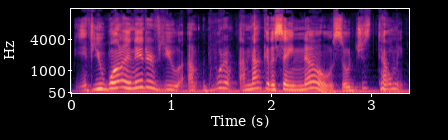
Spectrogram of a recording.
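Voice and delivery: high, eager retold answer; mock eager reply. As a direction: sound keen to say yes. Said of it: "I'm like".

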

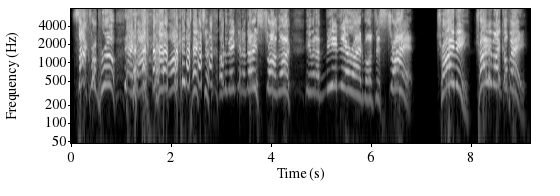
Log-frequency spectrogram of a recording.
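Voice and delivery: put-on loud, high French accent shouting; french chef. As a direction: bellow it in a French accent at Michael Bay. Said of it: "Absolutely nailed it".

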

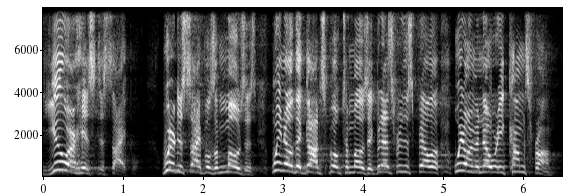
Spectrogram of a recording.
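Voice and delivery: loud, scornful retort; hurling insults. Acted. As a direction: throw it at him like an insult. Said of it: "they hurled insults at him".

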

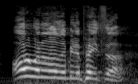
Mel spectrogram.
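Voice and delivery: put-on high, loud, fast rude kid's demand; greedy bratty kid voice; demanding child. Shown as a demonstration. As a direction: snap it like a spoiled child. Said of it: "the difference in my face too".

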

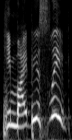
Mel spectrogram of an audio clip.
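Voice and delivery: high mock suggestion; taunting. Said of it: "He's just calling them out".

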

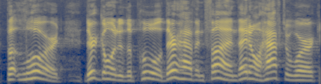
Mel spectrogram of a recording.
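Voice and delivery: high, loud mock whine to God; complaining prayer. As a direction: protest how unfair it is, hammed up. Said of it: "we start to just complain".

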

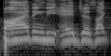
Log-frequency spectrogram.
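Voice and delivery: usual speaking voice

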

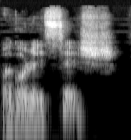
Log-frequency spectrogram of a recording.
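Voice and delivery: dry, rough throat; hoarse voice. Real, not acted. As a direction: speak through a parched throat. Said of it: "vous allez entendre ma voix rauque".

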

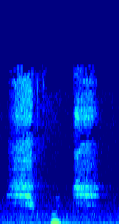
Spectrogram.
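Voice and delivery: softly whispered word. Acted. Guided meditation, breathed instruction.

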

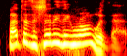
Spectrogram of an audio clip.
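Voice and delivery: high, loud Seinfeld catchphrase; Seinfeld impression. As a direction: deliver it like Seinfeld's sitcom line.

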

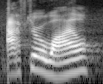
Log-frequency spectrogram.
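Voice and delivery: ordinary talk, nothing marked

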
